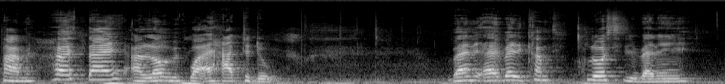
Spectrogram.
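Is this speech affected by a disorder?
Yes: deafness, deaf in one ear from birth, other ear from age 18; born deaf in one ear; relies on lip reading, difficulty following very fast or very slow speech; has speech, had speech therapy.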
